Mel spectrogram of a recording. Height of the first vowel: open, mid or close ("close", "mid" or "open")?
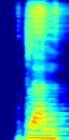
open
